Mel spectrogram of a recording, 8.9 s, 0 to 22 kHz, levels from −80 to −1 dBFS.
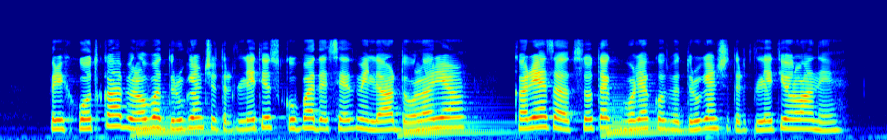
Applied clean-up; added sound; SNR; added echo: none; Acoustic guitar / Strum; 15 dB; none.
